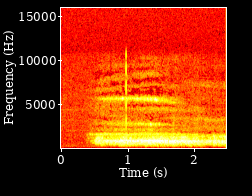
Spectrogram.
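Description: A single slow, deep yoga breath, drawn long and steady through the nose, heard close and soft against near silence.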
